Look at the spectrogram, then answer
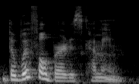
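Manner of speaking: usual speaking voice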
